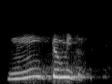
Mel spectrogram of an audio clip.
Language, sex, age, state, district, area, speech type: Goan Konkani, female, 18-30, Goa, Murmgao, rural, conversation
